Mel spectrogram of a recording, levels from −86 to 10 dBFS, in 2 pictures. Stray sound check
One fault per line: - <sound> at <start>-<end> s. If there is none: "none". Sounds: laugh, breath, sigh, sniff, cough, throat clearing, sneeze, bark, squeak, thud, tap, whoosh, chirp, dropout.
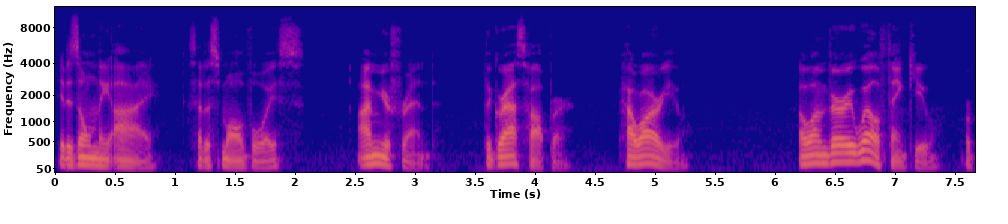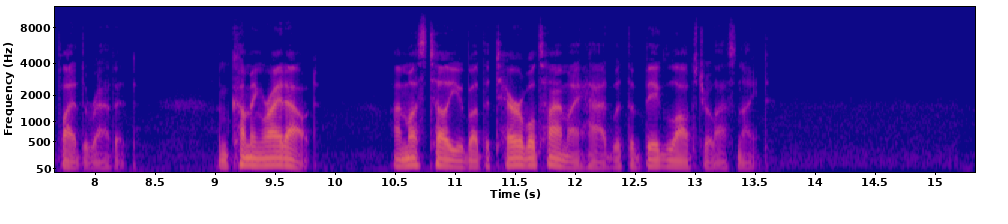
none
